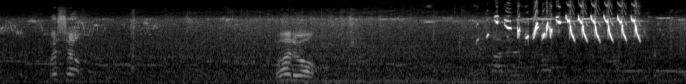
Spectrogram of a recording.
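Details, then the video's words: Wild European goldfinch: after two brief, lower buzzy sounds, a crisp burst of rapid, high, evenly repeated descending chirps forms a ringing trill lasting about a second and a half. "اسمع صوت الحسون البري"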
